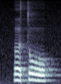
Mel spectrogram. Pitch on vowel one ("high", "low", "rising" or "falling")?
falling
